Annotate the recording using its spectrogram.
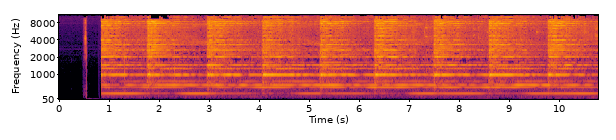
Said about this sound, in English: We're playing the bells of liberty, liberty bells in the Savage Nation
